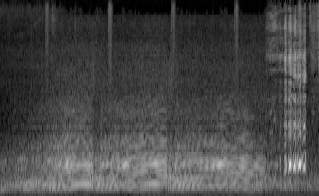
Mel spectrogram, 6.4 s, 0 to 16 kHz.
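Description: A 2020 Mercedes-AMG C63 S Coupe's V8 drones steadily under hard throttle, a deep engine note running throughout, then closes with a few quick loud pulses near the end.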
